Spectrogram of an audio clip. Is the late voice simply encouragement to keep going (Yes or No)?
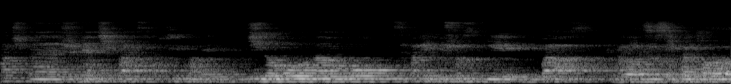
No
